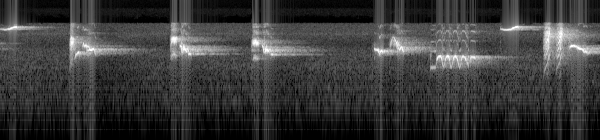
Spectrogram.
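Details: Greater green leafbird singing intensely: loud downslurred whistles that fall and level off, each opening with a sharp note, given about once a second. The phrases are mixed with a thin high whistle and a fast stuttered chatter.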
